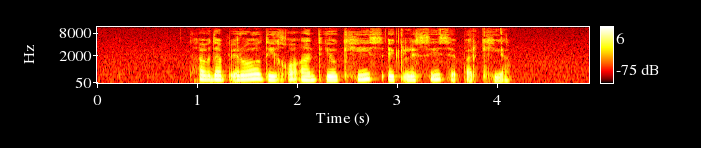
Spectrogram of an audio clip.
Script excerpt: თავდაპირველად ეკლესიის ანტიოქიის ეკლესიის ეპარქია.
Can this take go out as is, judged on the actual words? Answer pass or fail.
fail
